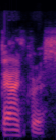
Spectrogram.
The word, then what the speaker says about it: Pancras: I think it's pronounced St. Pancras. St. Pancras, yes. I keep Yeah, saying I keep saying the word Pancras because it's a weird name. It always sounds the same as pancreas.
